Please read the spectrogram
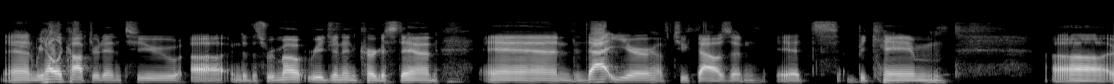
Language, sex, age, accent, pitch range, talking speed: English, male, 20-39, American, 95-105 Hz, 100 wpm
